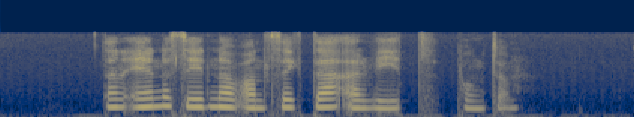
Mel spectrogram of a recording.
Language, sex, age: Norwegian, female, 20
